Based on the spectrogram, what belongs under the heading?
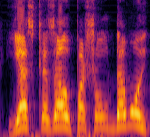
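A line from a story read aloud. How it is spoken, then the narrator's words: Shout. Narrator (Russian): крикнул он мне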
